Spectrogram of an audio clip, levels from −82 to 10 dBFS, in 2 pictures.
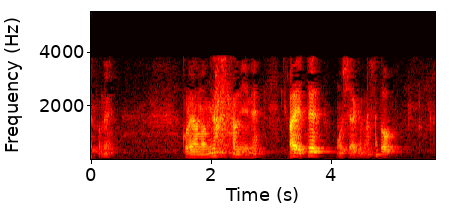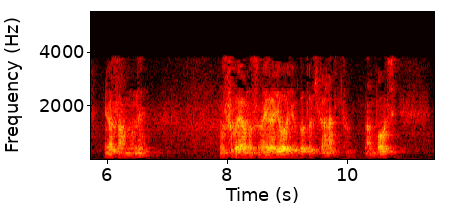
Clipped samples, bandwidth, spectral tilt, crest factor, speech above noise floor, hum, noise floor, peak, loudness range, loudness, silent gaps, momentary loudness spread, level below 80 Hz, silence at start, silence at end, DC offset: under 0.1%; 4 kHz; -9 dB/octave; 24 dB; 29 dB; none; -52 dBFS; -2 dBFS; 8 LU; -23 LUFS; none; 25 LU; -68 dBFS; 0 s; 0.15 s; under 0.1%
